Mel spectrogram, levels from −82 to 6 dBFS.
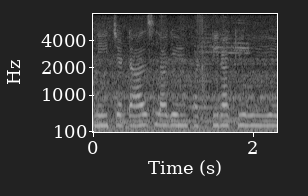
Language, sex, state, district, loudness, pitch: Hindi, female, Jharkhand, Sahebganj, -27 LUFS, 250 Hz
